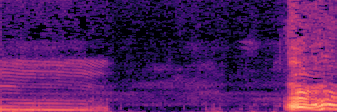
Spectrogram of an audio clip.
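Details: Sherpa, a female Alaskan Malamute, reacting when being taken home: a steady, slightly falling whining howl, a brief pause, then a louder wavering, warbling vocal burst with rich harmonics.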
